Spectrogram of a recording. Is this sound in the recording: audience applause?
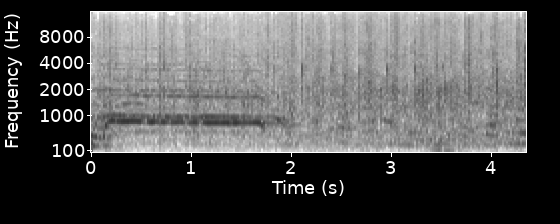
yes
